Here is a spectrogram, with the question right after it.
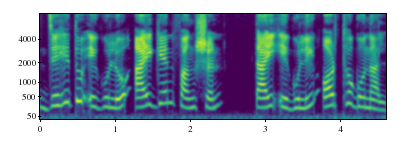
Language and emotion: Bengali, neutral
